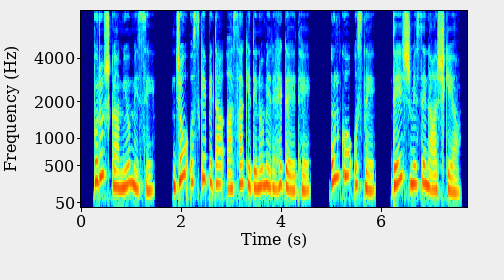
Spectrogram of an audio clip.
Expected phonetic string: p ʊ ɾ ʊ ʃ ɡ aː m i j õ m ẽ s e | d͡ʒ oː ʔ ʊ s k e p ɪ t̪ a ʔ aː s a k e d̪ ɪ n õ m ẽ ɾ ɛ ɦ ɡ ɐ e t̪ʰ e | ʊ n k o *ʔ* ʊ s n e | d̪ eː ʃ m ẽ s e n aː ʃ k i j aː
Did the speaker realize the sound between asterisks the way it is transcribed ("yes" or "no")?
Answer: yes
